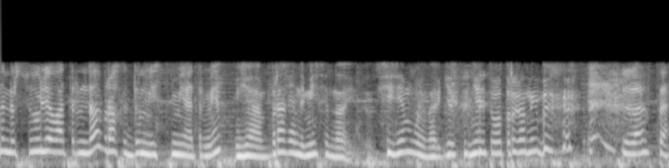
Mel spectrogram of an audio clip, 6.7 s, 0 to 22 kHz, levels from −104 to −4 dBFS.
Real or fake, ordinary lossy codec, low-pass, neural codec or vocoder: real; none; 5.4 kHz; none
